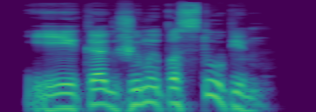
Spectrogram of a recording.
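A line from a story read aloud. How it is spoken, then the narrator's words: Plain. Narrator (Russian): спросил Скордж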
